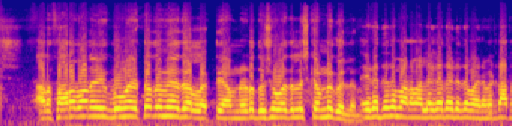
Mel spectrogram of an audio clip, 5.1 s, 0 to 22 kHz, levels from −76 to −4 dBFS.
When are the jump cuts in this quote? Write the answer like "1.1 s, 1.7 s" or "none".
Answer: none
